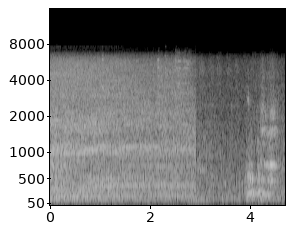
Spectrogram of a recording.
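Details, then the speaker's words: TVS Jupiter BS6 fuel-injected scooter before adjustment, RPM setting bolt beside the injector not yet loosened: fast, steady, busy idle that never settles, then drops away; idle speed set too high. "दोस्तों ये TVS Jupiter BS6 है, इसमें problem ये है कि गाड़ी का RPM बहुत ज़्यादा है।"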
